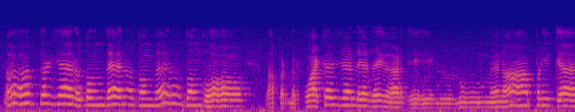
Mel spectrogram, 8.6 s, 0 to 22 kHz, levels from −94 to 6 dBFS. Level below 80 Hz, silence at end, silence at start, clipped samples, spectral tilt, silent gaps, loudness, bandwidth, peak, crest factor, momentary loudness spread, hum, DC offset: -50 dBFS; 0 s; 0.05 s; under 0.1%; -7 dB/octave; none; -30 LUFS; 10.5 kHz; -14 dBFS; 16 dB; 10 LU; none; under 0.1%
